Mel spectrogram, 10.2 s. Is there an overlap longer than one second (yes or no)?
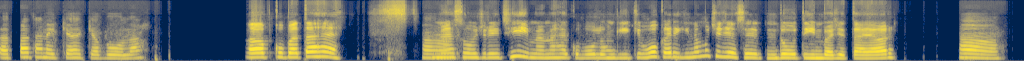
no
